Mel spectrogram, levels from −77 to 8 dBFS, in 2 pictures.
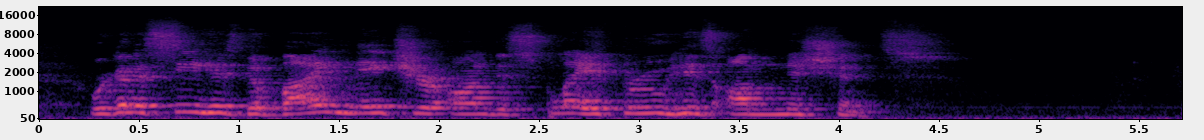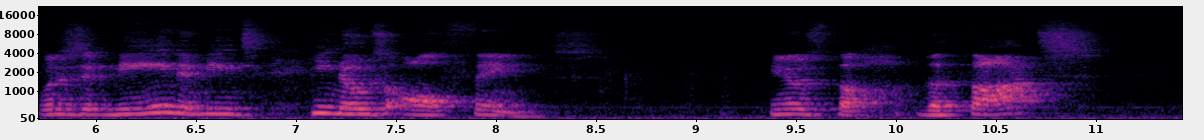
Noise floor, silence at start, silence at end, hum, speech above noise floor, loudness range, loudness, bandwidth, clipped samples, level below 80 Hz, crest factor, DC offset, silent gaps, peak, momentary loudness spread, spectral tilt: -54 dBFS; 0 s; 0.25 s; none; 24 dB; 5 LU; -31 LUFS; 15.5 kHz; under 0.1%; -58 dBFS; 18 dB; under 0.1%; none; -14 dBFS; 12 LU; -5.5 dB/octave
